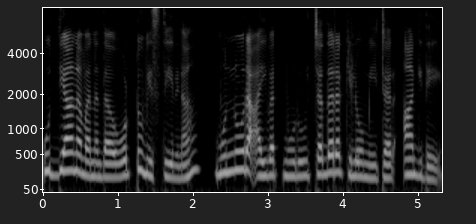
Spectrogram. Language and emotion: Kannada, neutral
